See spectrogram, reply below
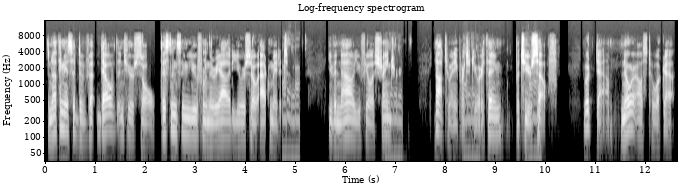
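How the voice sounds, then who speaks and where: A man's voice: on the low side, rough recording. A man reading a visual novel aloud as a streamer, mixing narration with casual commentary.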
